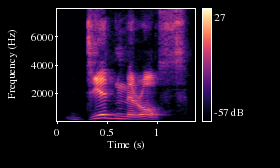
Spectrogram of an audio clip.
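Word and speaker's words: Дед Мороз: And do you know what Father Frost's name, how it's pronounced in Russian? Is it Krampus? Did Moroz.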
